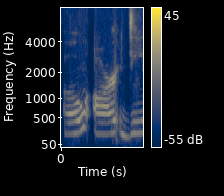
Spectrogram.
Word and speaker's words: Ord: that you understand that i'll spell it it's o r d like dog ord nebraska and our partner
